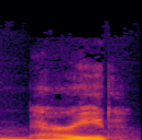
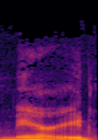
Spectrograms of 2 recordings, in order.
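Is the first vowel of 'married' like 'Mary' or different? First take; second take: different; like Mary. First: The first vowel differs from the vowel in Mary. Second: The first vowel sounds like the vowel in Mary. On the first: "at the time, I guess I said married" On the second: "now I say married"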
